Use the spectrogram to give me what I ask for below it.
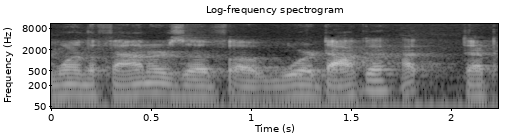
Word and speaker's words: Waredaca: head brewer and one of the founders of war daca that pronounced that right yes you did or daca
